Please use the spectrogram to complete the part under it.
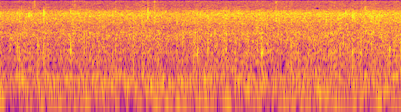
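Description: Steady rain pours down outdoors during a shared village meal of nasi liwet, a dense, even hiss of drops on surfaces that continues unbroken and fairly loud throughout, with no voices heard.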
